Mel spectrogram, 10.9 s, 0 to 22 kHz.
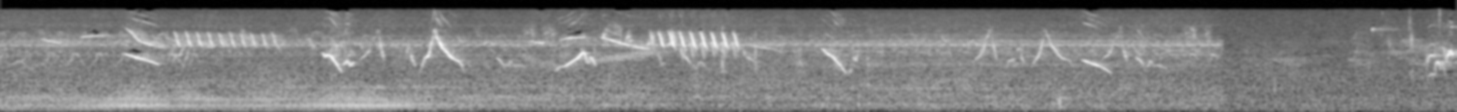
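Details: Red-crested finch (Coryphospingus cucullatus) singing soft, high trills and thin rising-falling chirps over a steady insect-like hiss, with low engine hum at the start; recorded from a car in Santa Fe, Argentina, 2020. The male has a red crest.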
